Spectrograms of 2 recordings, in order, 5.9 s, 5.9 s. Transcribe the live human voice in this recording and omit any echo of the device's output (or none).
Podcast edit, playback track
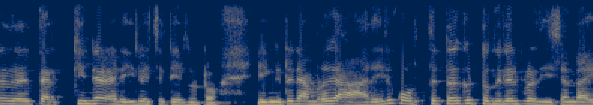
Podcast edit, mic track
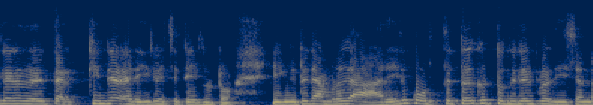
none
